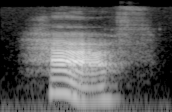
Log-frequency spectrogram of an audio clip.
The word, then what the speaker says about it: half: Skill practice: silent L. Do not pronounce the L. Here we go. Would, should, could, walk, talk, half, chalk, salmon.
